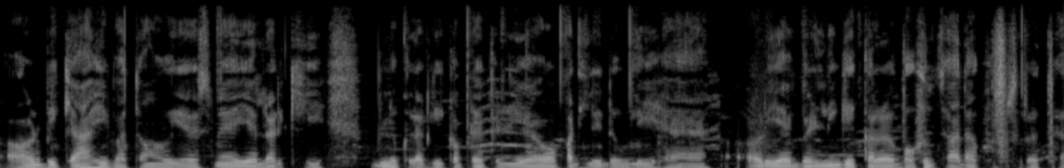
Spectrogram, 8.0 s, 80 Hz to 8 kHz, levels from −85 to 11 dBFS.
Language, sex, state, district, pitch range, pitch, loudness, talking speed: Hindi, male, Bihar, Araria, 95-105 Hz, 100 Hz, -30 LUFS, 220 wpm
